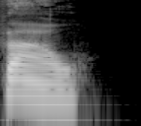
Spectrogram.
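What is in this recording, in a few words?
"thou", British English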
